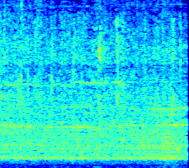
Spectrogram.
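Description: Basketball arena crowd roaring at a Marquette vs. Syracuse college game, a steady, loud wash of cheering and applause from many voices across the whole moment.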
